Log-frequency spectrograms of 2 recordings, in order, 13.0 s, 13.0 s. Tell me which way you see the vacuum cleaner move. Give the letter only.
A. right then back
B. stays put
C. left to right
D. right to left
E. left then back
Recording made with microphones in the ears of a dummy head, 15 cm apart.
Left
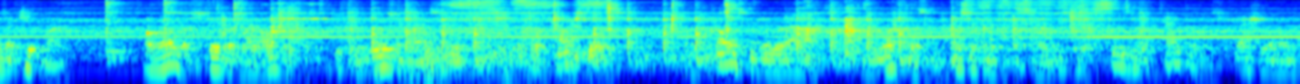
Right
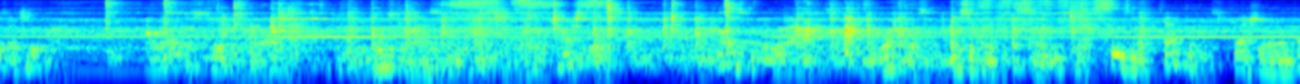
D.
